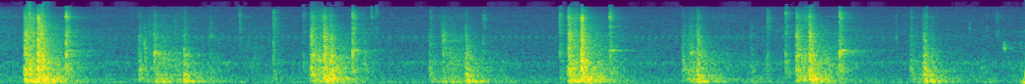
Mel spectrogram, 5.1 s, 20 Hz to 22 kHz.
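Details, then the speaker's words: 2000 Honda Civic LX sedan, left rear power door lock not popping up and down, works only sometimes; dull uneven clunks about twice a second as lock switch is cycled; failing door lock actuator. "got this 2000 Honda Civic LX the left rear door lock isn't working properly right there it's not popping up and down sometimes it is but most of the time it isn't"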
